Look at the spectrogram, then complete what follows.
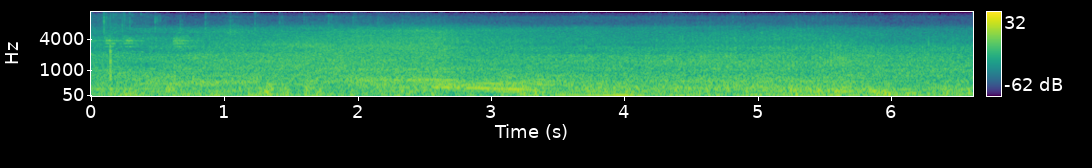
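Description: Steady outdoor street noise with a motor vehicle engine; the engine's pitch falls about two and a half to three seconds in.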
